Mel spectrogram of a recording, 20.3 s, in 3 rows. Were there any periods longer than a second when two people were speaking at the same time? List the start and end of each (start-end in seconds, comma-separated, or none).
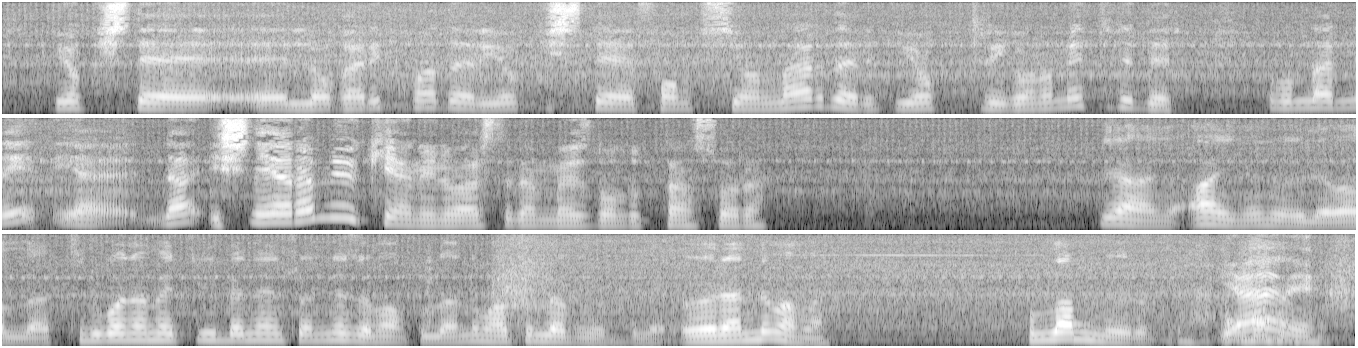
none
